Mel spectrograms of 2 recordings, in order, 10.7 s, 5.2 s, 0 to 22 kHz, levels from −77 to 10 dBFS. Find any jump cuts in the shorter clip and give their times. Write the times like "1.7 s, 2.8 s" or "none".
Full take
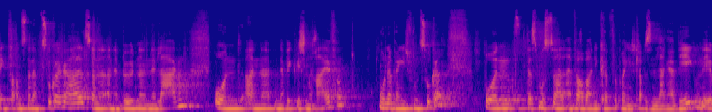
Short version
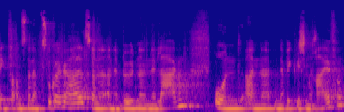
none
